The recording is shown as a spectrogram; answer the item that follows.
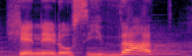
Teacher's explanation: también suena fuerte la última sílaba pero termina en una consonante diferente de n o de s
